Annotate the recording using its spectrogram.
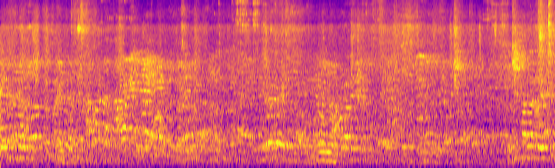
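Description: Several men and women chatter at once close by.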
